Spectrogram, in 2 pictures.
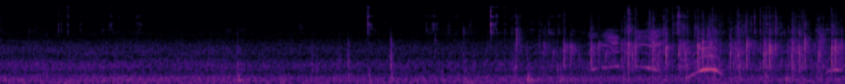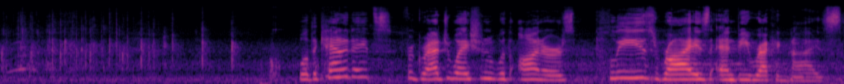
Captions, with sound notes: [ Applause ] >> Will the candidates for graduation with honors please rise and be recognized.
